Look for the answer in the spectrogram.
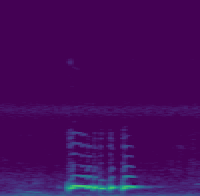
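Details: Local zebra dove singing a melodious coo: a single half-second burst of quick, trilled stuttering notes at an even pitch, with quiet background.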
